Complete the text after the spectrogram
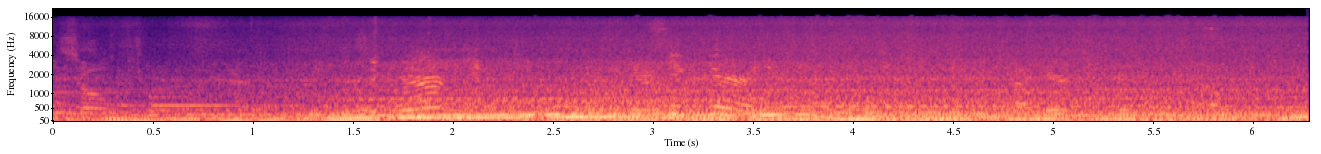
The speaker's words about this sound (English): And we're off. The motor is powerful, and the boat goes at a fast clip. It has to, because it's often used for marine mammal rescue emergencies.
